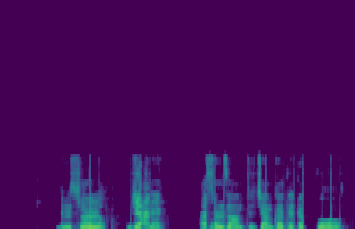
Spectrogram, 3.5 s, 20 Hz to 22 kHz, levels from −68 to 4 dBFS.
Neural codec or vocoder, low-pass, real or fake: vocoder, 22.05 kHz, 80 mel bands, WaveNeXt; 7.2 kHz; fake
